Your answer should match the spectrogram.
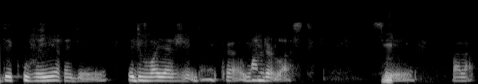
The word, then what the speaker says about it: Wanderlust: Alors, comment on prononce en anglais Wanderlust euh, Wanderlust, c'est ça.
